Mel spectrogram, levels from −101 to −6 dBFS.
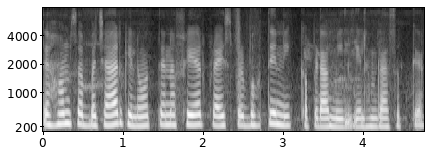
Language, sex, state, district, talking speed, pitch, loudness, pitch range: Maithili, female, Bihar, Madhepura, 200 wpm, 230 Hz, -17 LUFS, 205-245 Hz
